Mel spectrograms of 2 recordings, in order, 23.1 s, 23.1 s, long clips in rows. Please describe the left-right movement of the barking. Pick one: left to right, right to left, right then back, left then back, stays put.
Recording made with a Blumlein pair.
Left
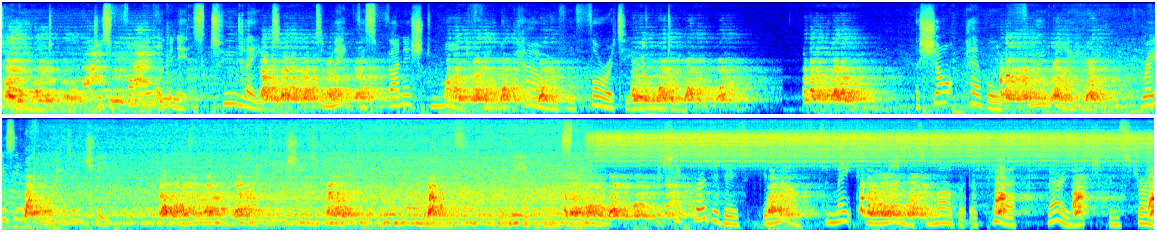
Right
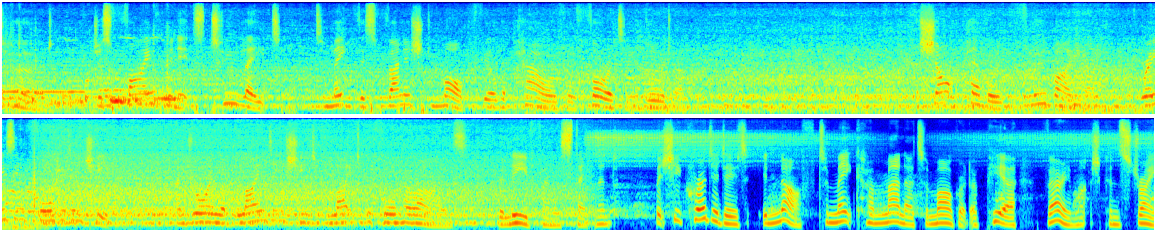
stays put.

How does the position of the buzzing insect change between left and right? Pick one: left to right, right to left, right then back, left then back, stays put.
right to left.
